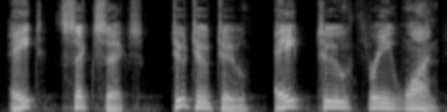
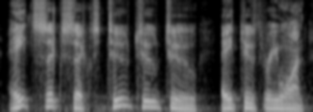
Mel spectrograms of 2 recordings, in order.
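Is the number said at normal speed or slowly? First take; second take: slowly; normal speed. First: The number is said slowly. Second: The number is said at normal speed.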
